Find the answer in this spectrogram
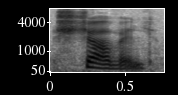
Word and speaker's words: щавель: звуку не позначає слово щавель у слові однакова кількість звуків та букв буква ща позначає два звуки шч а м'який знак не позначає жодного звука і зайвий варіант -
